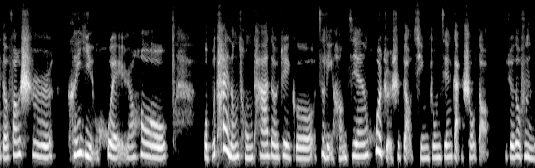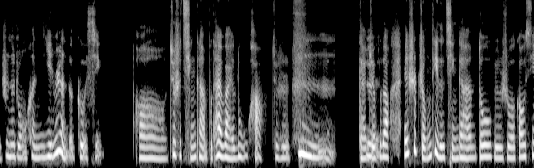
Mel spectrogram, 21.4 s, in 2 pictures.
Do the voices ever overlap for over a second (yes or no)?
no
